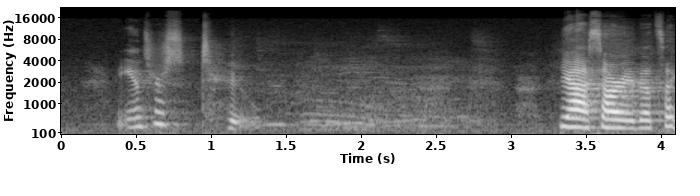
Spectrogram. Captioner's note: booing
